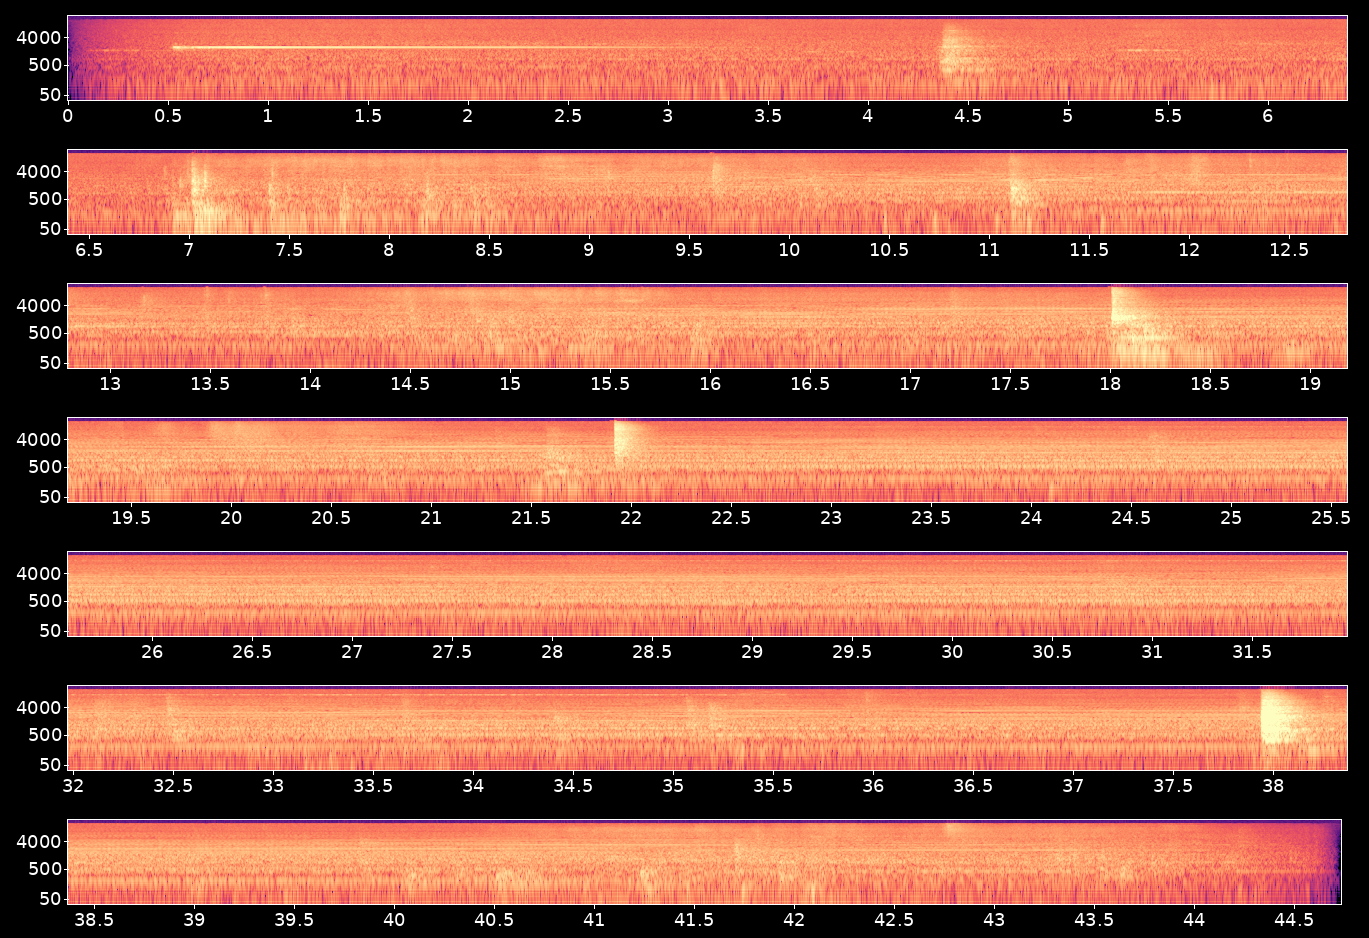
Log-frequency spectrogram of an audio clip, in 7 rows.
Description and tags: I recorded an old elevator, the arrival, the trip and the end of it. It made a horrible noise, made me feel anxious so it can be useful.
Recorded with a Sony ICrecorder
Postprocessed to cut low rumble in StudioOne3
Recorded at a hotel in Acapulco,MX
Ricardo Robles
Música & Sound FX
